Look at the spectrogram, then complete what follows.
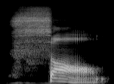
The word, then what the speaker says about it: psalm: We start with pneumonia, psalm, psychology, psychiatrist, psychic, and psycho. So, all right, if you ever see these words in something you're reading, just remember there's a silent P when the word begins with P and is followed by a consonant.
